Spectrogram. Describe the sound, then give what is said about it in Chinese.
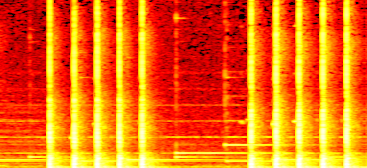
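Polite knocking on the wooden door of a blue house overgrown with ivy: two sets of five firm, evenly paced knocks separated by a short pause, over soft sustained musical tones. “波伊森柔嘉上前礼貌地敲了敲门”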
